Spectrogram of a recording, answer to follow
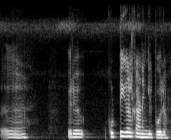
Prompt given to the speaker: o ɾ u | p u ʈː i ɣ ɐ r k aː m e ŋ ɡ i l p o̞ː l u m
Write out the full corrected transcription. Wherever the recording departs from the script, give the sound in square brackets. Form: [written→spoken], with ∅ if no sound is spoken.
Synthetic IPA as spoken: o ɾ u | [p→k] u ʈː i ɣ ɐ [r→ɭ] k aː [m→ɳ] e ŋ ɡ i l p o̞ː l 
